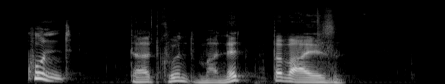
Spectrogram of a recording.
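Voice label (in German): "kunndt", wittlicher woerterbuch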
